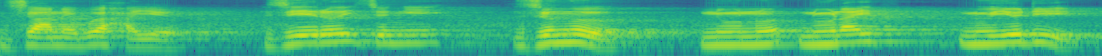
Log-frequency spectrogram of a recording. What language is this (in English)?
Bodo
